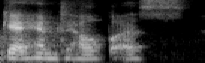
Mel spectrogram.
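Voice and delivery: ordinary talk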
